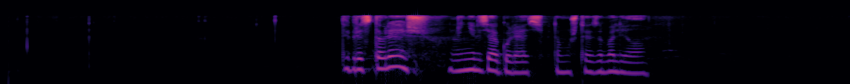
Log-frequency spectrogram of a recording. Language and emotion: Russian, neutral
